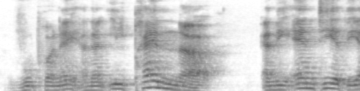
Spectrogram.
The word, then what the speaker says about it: prennent: So, je prends, tu prends, il prend, nous prenons, vous prenez, and then ils prennent, and the NT at the end isn't pronounced.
